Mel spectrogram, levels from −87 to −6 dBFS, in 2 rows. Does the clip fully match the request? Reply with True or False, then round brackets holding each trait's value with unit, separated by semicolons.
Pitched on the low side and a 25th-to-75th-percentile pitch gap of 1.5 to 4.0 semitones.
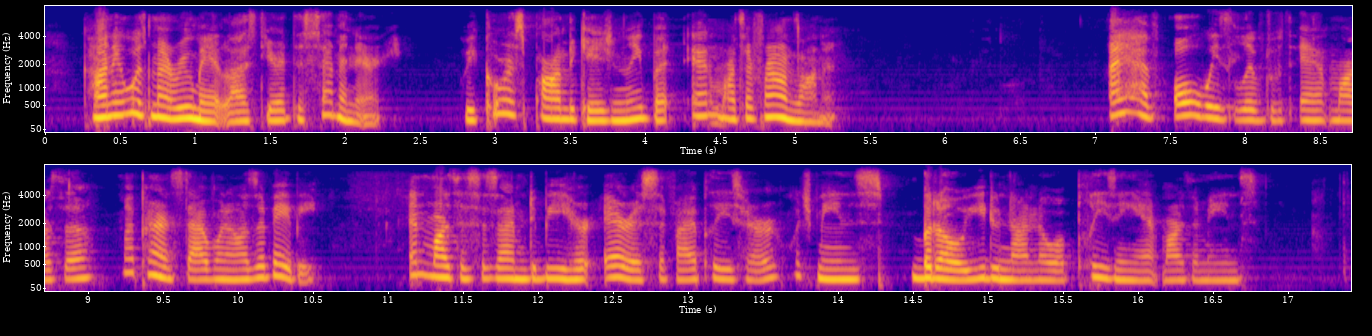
False (205 Hz; 3.3 semitones)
